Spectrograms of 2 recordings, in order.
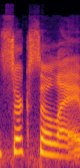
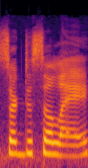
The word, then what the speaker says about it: Cirque du Soleil: was saying it wrong i was saying cirque soleil but cirque du soleil do you get people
